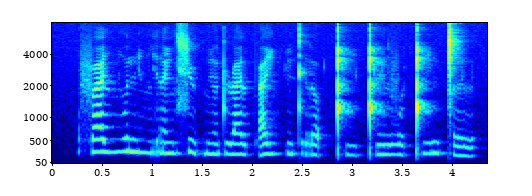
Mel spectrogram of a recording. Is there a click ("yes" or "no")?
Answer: yes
